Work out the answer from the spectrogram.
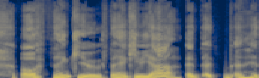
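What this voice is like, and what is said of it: Usual voice. Nothing is said of it.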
